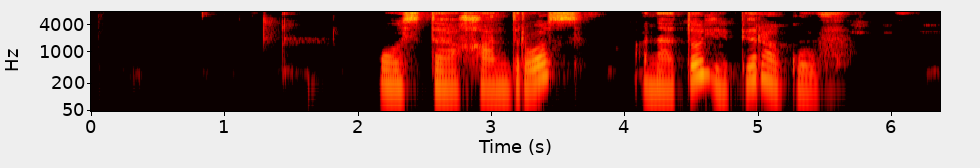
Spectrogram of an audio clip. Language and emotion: Russian, neutral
